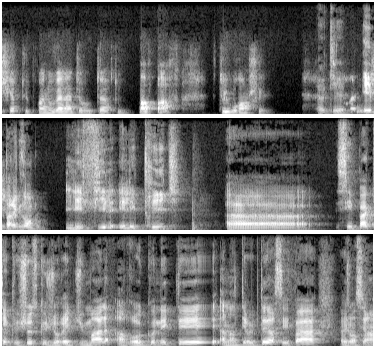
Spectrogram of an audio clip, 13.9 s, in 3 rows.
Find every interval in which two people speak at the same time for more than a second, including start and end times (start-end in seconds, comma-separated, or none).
none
